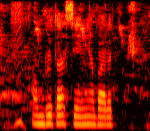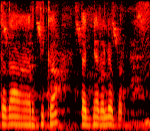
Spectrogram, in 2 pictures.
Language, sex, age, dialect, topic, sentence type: Kannada, female, 18-24, Mysore Kannada, banking, statement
